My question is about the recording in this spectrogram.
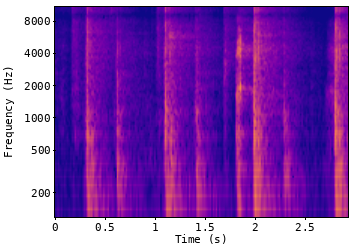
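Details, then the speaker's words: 1978 Mercedes 450 SEL outer door handle pulled and snapping back with hollow thunks, car unlocked but latch not releasing on all four doors; internal slider slid out to its end, fixed by adjusting the handles. "there seems to be a malfunction yeah on all four doors of the car and yes it's unlocked you can't get in the car"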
